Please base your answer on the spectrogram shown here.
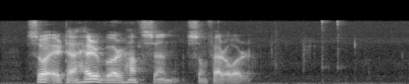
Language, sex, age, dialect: Faroese, male, 15-35, Norðurstreymoy/Eysturoy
